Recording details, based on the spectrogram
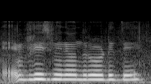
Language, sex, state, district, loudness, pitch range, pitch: Kannada, female, Karnataka, Bidar, -12 LUFS, 220-230 Hz, 220 Hz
